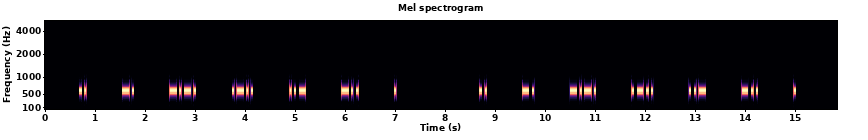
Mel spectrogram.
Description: Morse code, heard as a keyed tone, about 25 wpm, spaced as for 10 wpm, 600 Hz. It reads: INCLUDE INCLUDE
